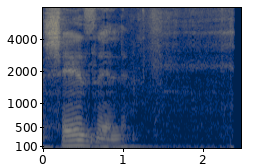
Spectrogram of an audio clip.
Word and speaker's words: chez elle: fenómeno de la liaison, toma sonido, tiene un sonido propio, y ese es el de la S, por lo que la pronunciación sería chez elle.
